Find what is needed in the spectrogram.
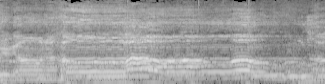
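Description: A man and a woman singing the long held closing note of a country duet chorus in harmony, over acoustic guitar and bass.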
